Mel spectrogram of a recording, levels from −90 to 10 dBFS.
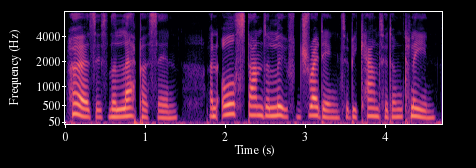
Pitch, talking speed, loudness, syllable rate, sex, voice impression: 205 Hz, 180 wpm, -19 LUFS, 4.7 syllables/s, female, feminine, slightly adult-like, slightly clear, slightly refreshing, friendly, reassuring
